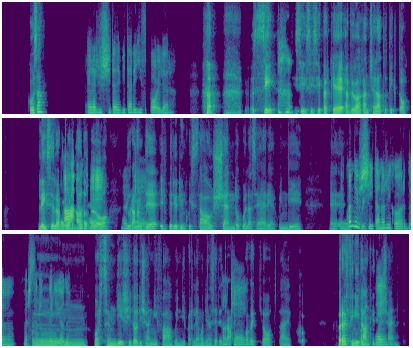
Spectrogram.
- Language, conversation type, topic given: Italian, podcast, Qual è una serie televisiva che consigli sempre ai tuoi amici?
- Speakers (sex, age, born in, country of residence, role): female, 20-24, Italy, Italy, host; male, 18-19, Italy, Italy, guest
- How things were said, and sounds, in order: laughing while speaking: "Ah"; chuckle; other background noise; drawn out: "Uhm"; tapping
